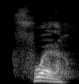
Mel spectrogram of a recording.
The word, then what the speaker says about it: fuera: Dehors, on dit fuera. D'accord? Fuera. Fuera. Alors ça s'écrit fuera en français, mais en espagnol tu prononces fuera. Attention, la R toute seule en espagnol, c'est comme un L roulé en français.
